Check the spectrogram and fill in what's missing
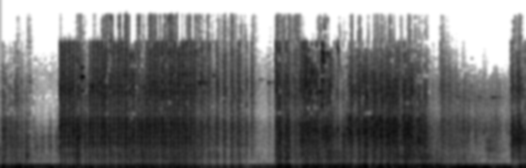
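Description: Gunfire in the Call of Duty Warzone video game, long dense bursts of rapid automatic fire with a brief gap, loud and continuous throughout.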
